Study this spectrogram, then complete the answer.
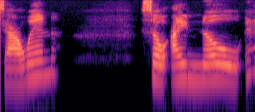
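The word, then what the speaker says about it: Samhain: and say, "Oh, that looks like you would pronounce it Sam Hayne." And it's not. It's pronounced sin.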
